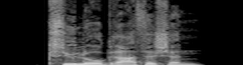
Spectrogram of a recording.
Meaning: inflection of xylografisch: 1. strong genitive masculine/neuter singular 2. weak/mixed genitive/dative all-gender singular 3. strong/weak/mixed accusative masculine singular 4. strong dative plural
- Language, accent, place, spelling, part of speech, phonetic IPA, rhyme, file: German, Germany, Berlin, xylografischen, adjective, [ksyloˈɡʁaːfɪʃn̩], -aːfɪʃn̩, De-xylografischen.ogg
